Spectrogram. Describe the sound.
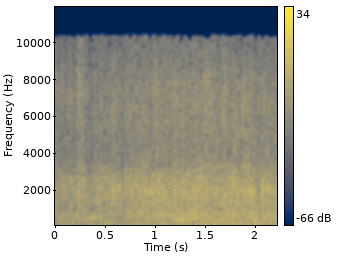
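Bullring crowd applauding as the bull dies and the matadors step away, a steady dense clapping that holds loud and even throughout with a faint murmur of voices beneath.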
